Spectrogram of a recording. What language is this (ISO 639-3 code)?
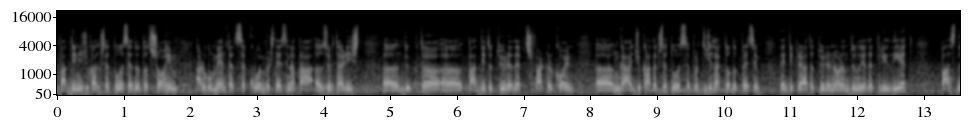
ron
